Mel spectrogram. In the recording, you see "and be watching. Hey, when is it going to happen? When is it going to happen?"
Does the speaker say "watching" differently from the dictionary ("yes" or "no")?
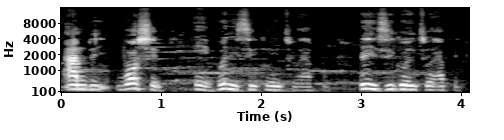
yes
